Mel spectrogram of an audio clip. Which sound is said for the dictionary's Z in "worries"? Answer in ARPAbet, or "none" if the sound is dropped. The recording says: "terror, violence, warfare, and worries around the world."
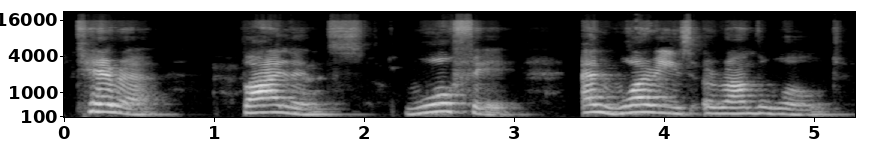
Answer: Z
